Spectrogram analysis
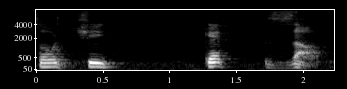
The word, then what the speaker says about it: Xochiquetzal: Xochitlitza pronounced Xochiquetzal.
